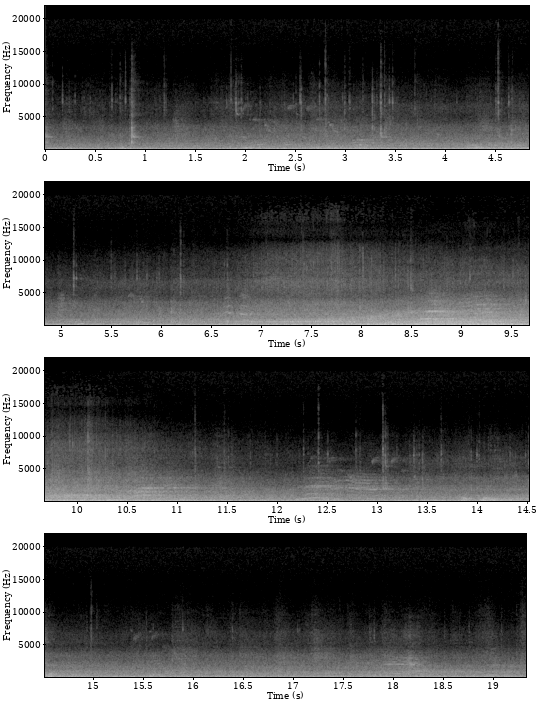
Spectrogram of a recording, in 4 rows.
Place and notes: Liebensteinerstr., Marzahn, Berlin, Deutschland - flagpol at supermarket, ambience
Berlin Marzahn, residential area, street ambience on a sunday afternoon, a flag pol squeaks, some distant voices
(SD702, AT BP4025)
